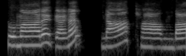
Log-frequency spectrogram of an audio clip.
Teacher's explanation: థ అన్నది మహాప్రాణం ఒత్తి పలకాలి త థ ఏదైతే ఉందో రెండో ఆ త వర్గంలోని రెండో అక్షరం త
